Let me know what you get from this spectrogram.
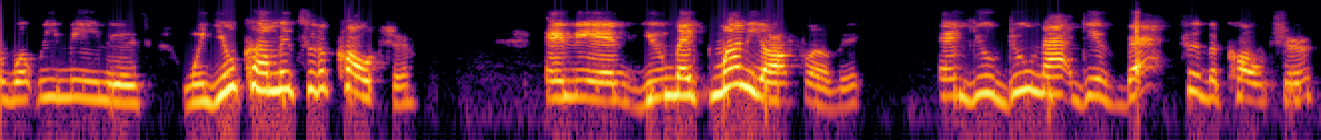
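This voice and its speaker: A woman's voice: a little high, no echo, muffled recording. A woman arguing her point in a casual panel chat, emphatic and slangy, often repeating herself.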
